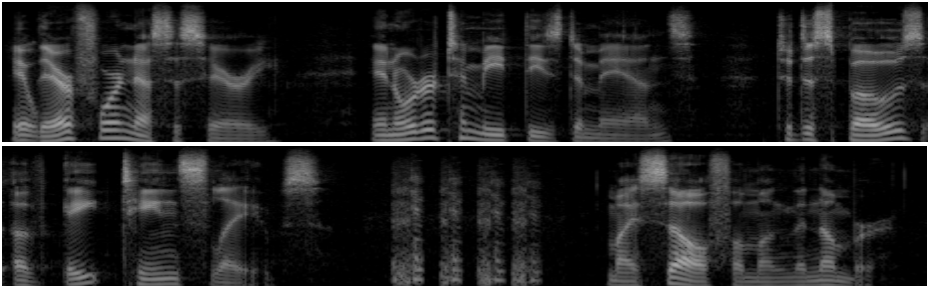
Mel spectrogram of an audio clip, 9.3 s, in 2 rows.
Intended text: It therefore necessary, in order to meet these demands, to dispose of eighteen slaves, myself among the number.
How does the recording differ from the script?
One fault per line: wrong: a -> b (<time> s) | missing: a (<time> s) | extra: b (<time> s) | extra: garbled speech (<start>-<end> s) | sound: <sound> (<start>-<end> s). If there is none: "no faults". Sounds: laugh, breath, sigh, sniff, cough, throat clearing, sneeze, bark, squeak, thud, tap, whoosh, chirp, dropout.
sound: laugh (6.6-7.3 s)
